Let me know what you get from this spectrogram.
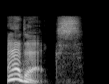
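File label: "addax", English, British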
